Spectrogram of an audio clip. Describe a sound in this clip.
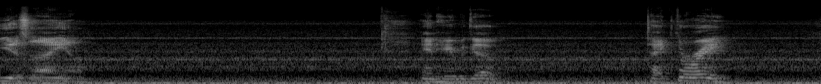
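A man speaks close to a microphone in short, halting bursts with long pauses.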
